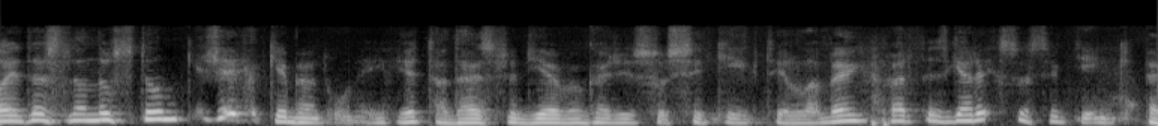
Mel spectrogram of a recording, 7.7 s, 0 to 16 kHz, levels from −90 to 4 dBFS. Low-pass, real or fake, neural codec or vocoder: 7.2 kHz; fake; codec, 16 kHz, 1 kbps, X-Codec, WavLM features, trained on Multilingual LibriSpeech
